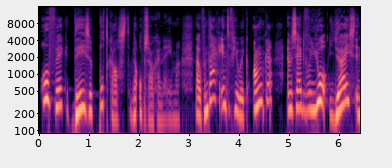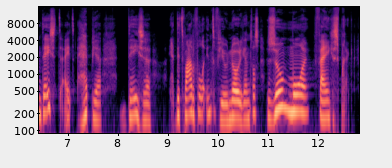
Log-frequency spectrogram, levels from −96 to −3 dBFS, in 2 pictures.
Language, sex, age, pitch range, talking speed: Dutch, female, 20-39, 175-245 Hz, 180 wpm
